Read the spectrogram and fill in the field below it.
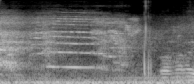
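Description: A rooster crows loudly nearby in one long drawn-out call, followed by a shorter second crow, with faint background noise.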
